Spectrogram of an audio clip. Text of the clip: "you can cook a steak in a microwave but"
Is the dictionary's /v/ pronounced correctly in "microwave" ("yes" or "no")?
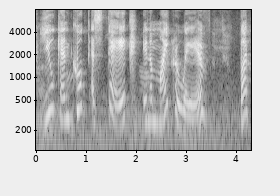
yes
